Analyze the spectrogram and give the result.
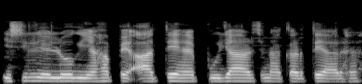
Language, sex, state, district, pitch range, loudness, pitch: Hindi, male, Bihar, Vaishali, 145-155 Hz, -15 LUFS, 150 Hz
